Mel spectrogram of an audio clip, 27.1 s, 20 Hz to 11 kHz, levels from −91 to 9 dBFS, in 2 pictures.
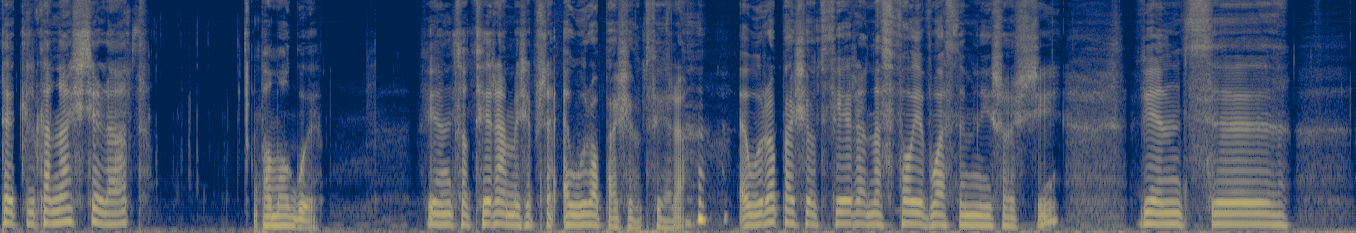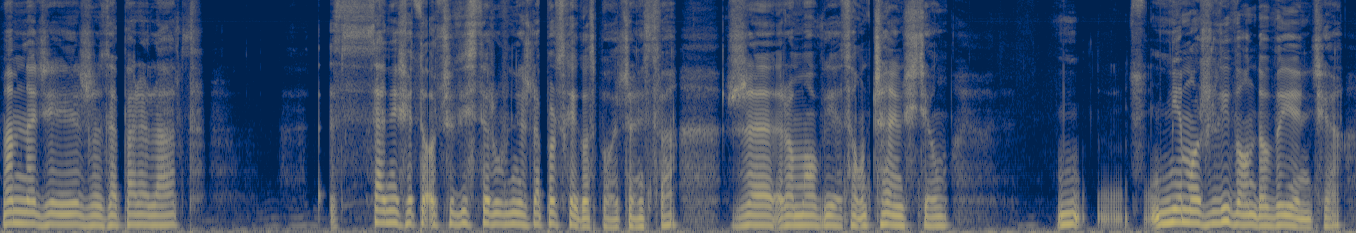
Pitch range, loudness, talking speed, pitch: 125-155 Hz, -23 LUFS, 95 wpm, 140 Hz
